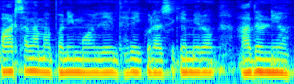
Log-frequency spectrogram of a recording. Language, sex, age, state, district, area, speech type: Nepali, male, 18-30, West Bengal, Darjeeling, rural, spontaneous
